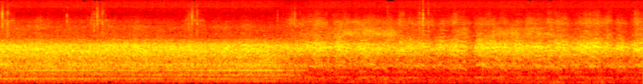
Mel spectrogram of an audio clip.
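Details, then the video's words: Large flock of barnacle geese by the Nijkerk steam pumping station in the Netherlands; a dense chattering mass of honks, with some lower tonal calls in the first three seconds before the chorus thins into a rougher murmur. "Zwerm brandganzen"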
